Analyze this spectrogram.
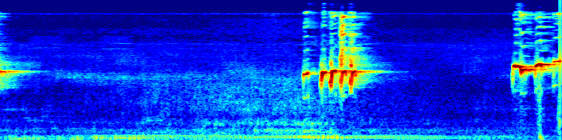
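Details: Hand-reared young sooty-headed bulbul: a single whistle, a pause with faint low background noise, then a quick trilled burst and a final bright, wavering whistled phrase.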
